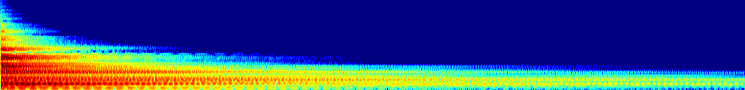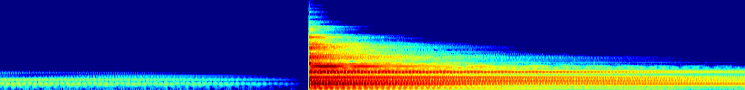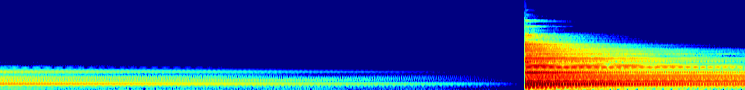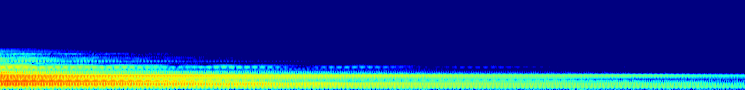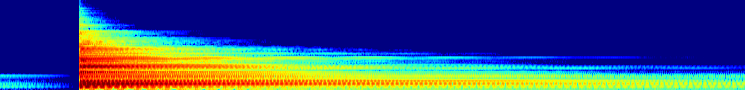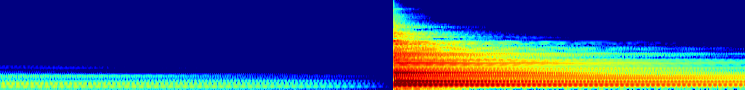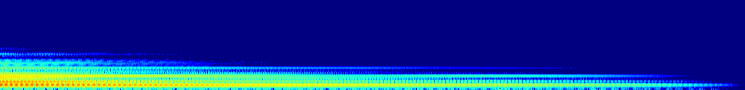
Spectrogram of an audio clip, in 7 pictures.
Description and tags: Detunned Piano Five Samples
Five untunned keys of real broken piano
tuned, keys, film, horror, madness, abnormal, pumping, piano, fear, not, mystical, strings, death, otherworldly, mystic, upset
